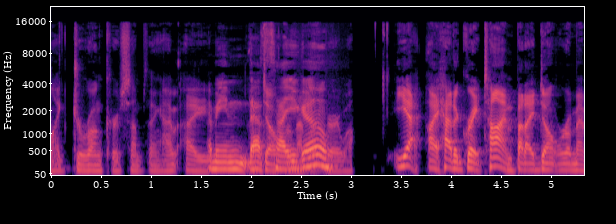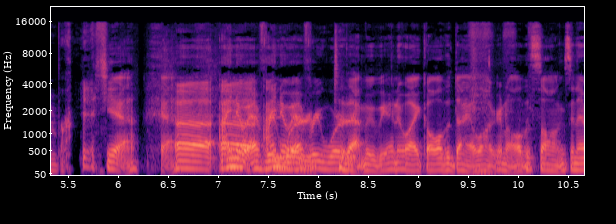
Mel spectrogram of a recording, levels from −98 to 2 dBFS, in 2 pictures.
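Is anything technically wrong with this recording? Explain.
Yes. From 6.43 to 8.43 s, just before "movie I know like", a doubled audio track appears: a dry, equal-level copy lags about 400 ms, likely from a second, slower capture path, and cuts in and out abruptly.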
